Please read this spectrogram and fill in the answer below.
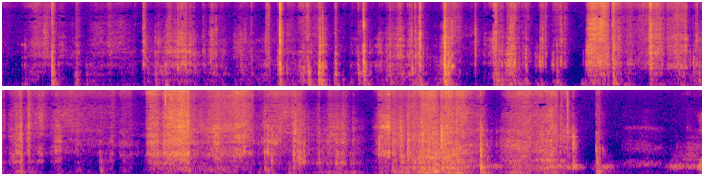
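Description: Cardboard box being opened and handled: flaps and sides scraping and rubbing, with many small clicks, growing into longer, louder scraping and rustling in the second half as the armrest is slid out of the box.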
